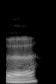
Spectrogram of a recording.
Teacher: The last vowel is Ö. It's a front and rounded one.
